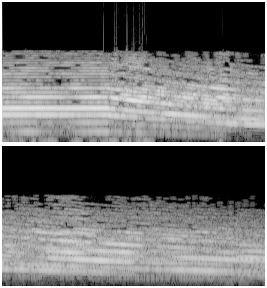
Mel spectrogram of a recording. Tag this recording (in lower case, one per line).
civil defense siren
